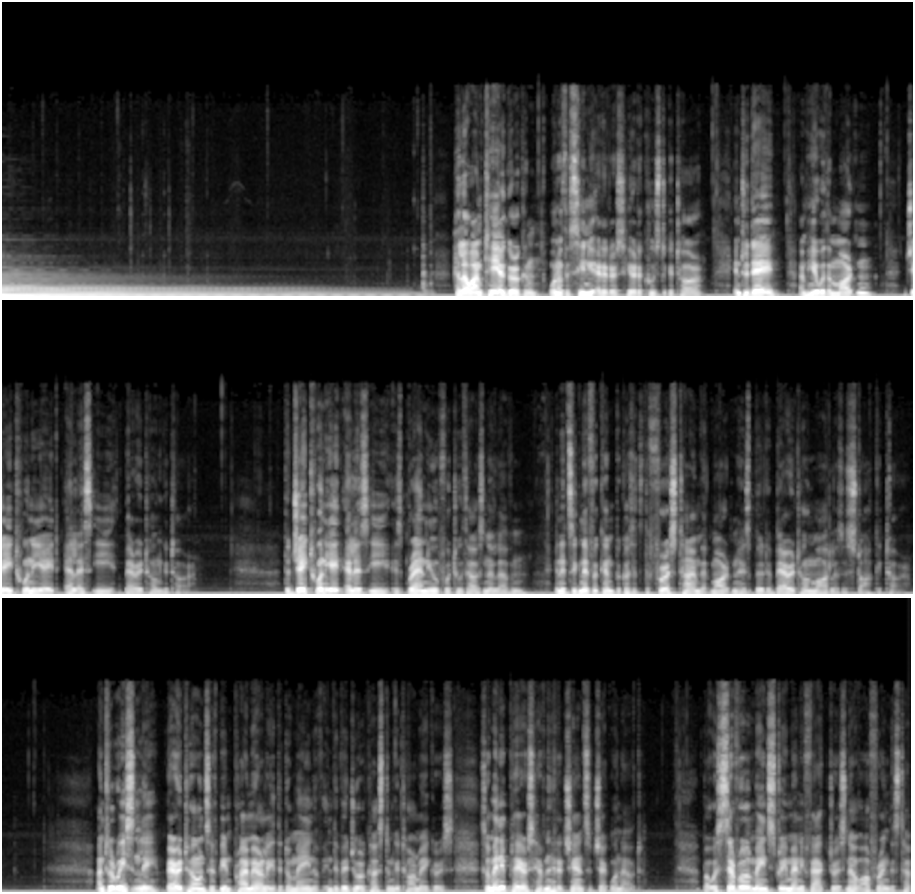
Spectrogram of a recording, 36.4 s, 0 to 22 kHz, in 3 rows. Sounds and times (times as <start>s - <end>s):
Acoustic guitar: 0.0s - 5.9s
Strum: 0.0s - 5.9s
Speech: 6.1s - 14.8s, 16.0s - 24.3s, 25.6s - 32.9s, 33.7s - 36.4s.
